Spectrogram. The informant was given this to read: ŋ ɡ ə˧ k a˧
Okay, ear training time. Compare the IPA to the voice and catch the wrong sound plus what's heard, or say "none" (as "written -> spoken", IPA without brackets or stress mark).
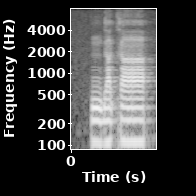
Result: ə˧ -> a˧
